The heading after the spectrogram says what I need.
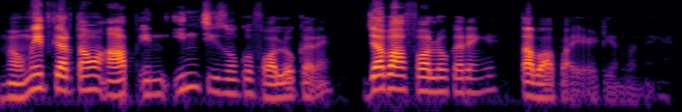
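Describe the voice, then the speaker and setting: A man's voice: a little high, brisk, vocal fry, bright, forceful tone, smooth, dry recording. Man, motivational teacher, direct, repetitive, dry close sound. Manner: direct, scolding-but-friendly, repeats points for emphasis. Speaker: online coaching teacher. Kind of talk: motivational talk to exam students.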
